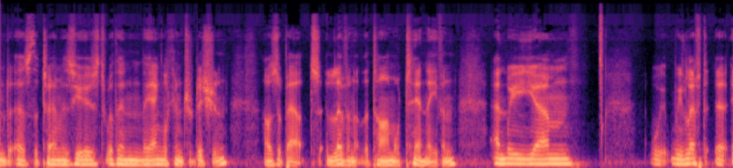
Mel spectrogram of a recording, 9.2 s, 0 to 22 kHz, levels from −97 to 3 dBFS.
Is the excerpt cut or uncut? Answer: cut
